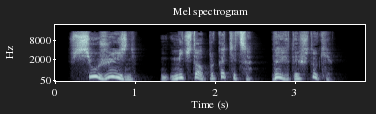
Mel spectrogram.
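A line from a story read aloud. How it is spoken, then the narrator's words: Joyful. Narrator (Russian): радостно сказал Рон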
